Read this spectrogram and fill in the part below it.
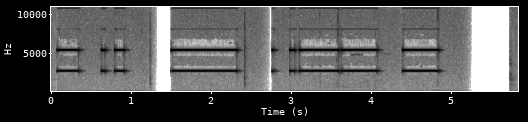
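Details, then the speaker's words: AXUS USB-C/battery keyboard with no power, multimeter continuity test on the battery lead from the battery terminal: beeps are broken at first as the probe settles, then long solid tones; the lead tests fine. "Okay. So, to be honest, that seems all fine there."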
